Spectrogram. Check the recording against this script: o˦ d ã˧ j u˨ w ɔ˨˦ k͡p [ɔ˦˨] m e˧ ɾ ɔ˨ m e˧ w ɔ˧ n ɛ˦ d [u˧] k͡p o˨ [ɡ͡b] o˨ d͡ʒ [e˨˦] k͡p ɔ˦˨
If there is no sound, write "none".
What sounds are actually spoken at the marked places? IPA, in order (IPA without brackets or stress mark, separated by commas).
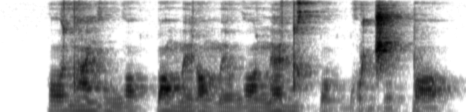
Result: ɔ˦˨, u˦˨, ɡ͡b, e˨˦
